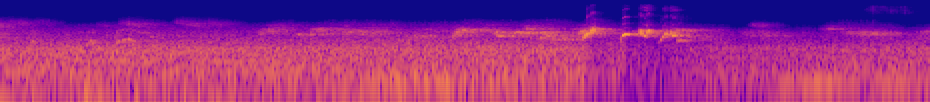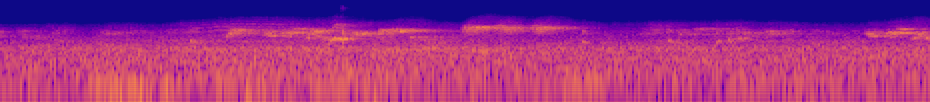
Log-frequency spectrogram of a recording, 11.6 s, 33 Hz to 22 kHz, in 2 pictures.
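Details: Red-whiskered bulbul kept caged in Singapore, trained to stay sharp though not in form, 25 December 2020; busy, scratchy warbling phrases repeated through the recording, a brief louder clatter near the middle, constant background hum.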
